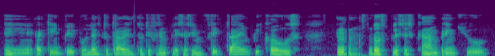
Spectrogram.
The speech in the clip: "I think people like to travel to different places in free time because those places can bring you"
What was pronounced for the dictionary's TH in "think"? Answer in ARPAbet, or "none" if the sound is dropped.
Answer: T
